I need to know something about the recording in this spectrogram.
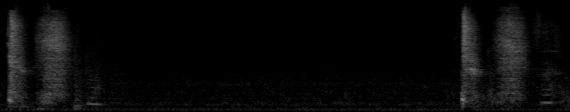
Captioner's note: sneezing hard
